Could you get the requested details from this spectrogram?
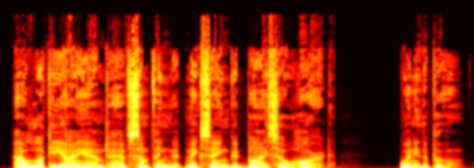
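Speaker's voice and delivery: ordinary delivery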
